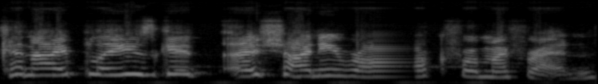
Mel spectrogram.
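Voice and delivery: put-on British accent, polite. A roleplaying player speaks in character to a British character: British accent. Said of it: "I did a British accent".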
